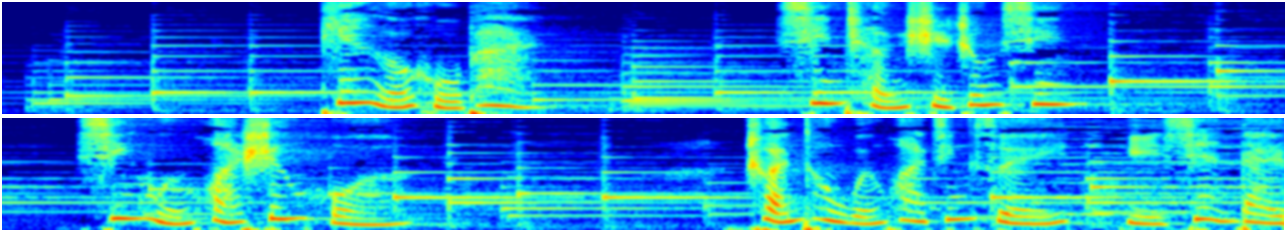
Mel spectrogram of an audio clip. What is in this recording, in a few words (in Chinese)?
girl house, guanggao; Chinese; suhuanwenxin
